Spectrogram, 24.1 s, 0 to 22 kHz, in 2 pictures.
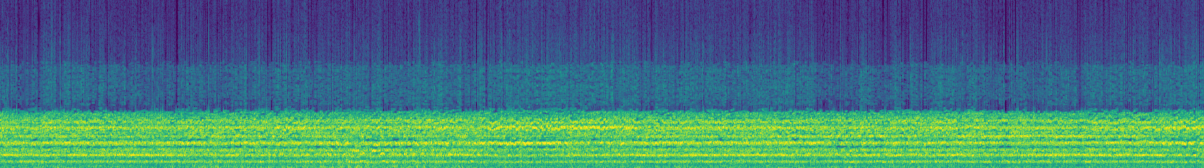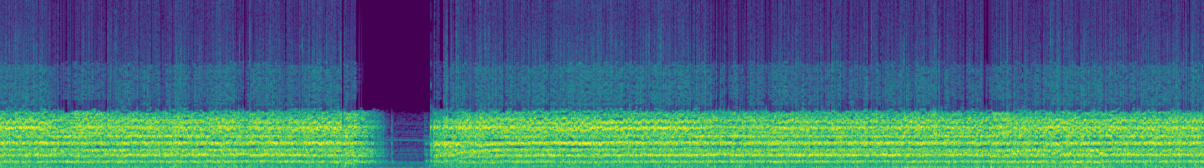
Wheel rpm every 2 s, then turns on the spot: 230, 230, 230, 230, 230, 230, 230, 200, 120, 230, 240, 230.
none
